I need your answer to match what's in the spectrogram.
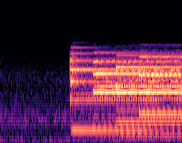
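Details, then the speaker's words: Vintage Macintosh with a repaired logic board, booting from a BlueSCSI: a bright ringing error chime at switch-on, likely because the disk image isn't set up for this machine. "it does and it gave me an error chime and that's probably because the image that's on here is not set up for this machine which is okay"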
